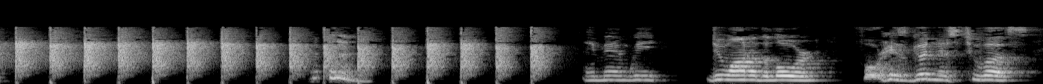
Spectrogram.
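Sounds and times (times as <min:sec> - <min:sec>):
audience clapping: 0:00.0 - 0:05.6
speech: 0:03.1 - 0:03.8, 0:05.8 - 0:10.4.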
